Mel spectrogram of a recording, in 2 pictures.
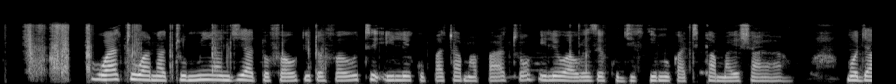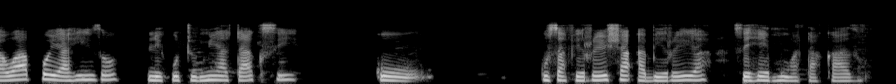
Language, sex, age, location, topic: Swahili, female, 18-24, Kisumu, finance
